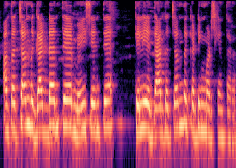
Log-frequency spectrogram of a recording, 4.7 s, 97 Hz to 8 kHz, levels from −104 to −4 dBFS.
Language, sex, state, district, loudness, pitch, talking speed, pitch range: Kannada, female, Karnataka, Bellary, -15 LUFS, 265 Hz, 150 wpm, 245-285 Hz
